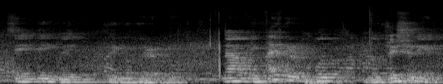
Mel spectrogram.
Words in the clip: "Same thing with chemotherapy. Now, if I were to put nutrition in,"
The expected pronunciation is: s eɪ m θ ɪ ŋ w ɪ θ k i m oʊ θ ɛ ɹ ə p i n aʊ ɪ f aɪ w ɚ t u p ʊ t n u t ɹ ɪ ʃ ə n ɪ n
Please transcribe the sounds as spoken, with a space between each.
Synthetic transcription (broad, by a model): s eɪ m t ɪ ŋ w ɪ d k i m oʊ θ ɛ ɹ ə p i n aʊ ɪ f aɪ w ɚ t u p ʊ t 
